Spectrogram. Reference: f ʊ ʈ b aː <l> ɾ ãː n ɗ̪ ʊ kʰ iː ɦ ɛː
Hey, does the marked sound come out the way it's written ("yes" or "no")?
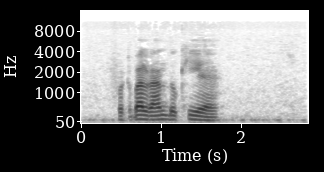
yes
